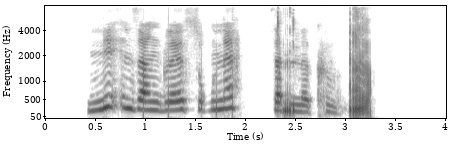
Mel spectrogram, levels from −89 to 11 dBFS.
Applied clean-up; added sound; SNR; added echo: neural mask model Resemble Enhance denoiser.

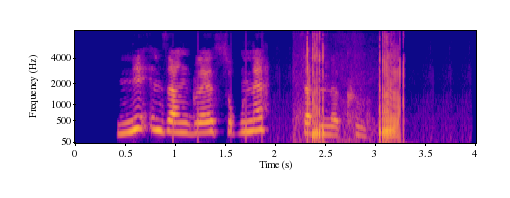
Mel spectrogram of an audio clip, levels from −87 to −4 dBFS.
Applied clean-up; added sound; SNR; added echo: none; Fart; 1 dB; none.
